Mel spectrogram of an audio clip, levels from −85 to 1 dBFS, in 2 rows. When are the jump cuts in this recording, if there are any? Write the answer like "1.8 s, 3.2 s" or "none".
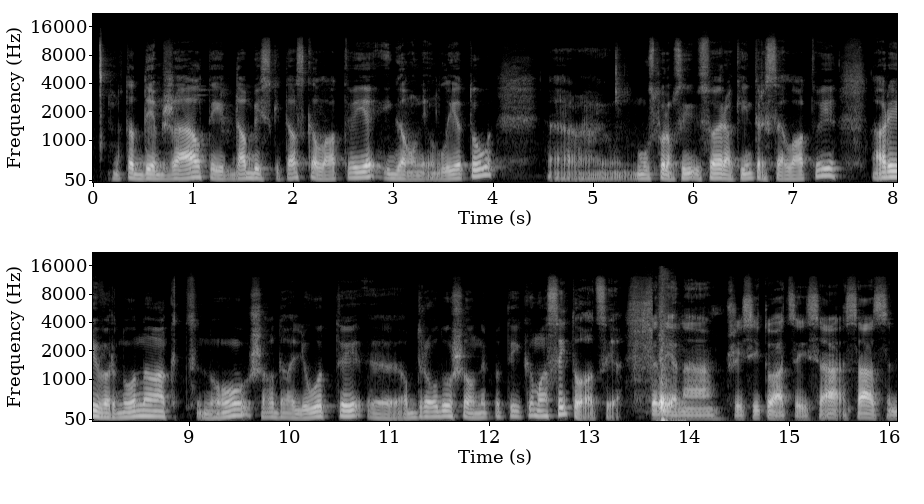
13.6 s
